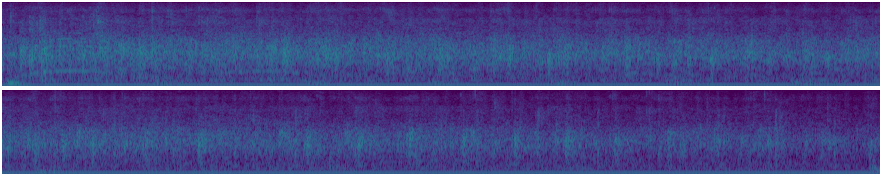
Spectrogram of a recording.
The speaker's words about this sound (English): Give the mayor another round of applause for her inspiring words. We definitely appreciate her dedication and hard work.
